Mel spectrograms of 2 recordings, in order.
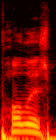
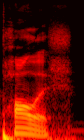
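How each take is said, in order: First: It is pronounced as the nationality word. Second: It is pronounced as the shining word. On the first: It refers to people from Poland. "Polish like Polish people" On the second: It means to shine something. "or is that polish?"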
